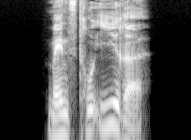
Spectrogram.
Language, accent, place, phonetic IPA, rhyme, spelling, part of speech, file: German, Germany, Berlin, [mɛnstʁuˈiːʁə], -iːʁə, menstruiere, verb, De-menstruiere.ogg
- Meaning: inflection of menstruieren: 1. first-person singular present 2. singular imperative 3. first/third-person singular subjunctive I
